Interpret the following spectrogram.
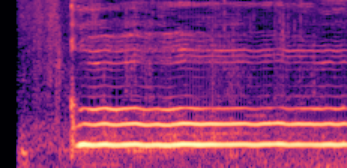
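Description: A girl's voice holding one long, steady, high note, starting about half a second in after a short click.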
